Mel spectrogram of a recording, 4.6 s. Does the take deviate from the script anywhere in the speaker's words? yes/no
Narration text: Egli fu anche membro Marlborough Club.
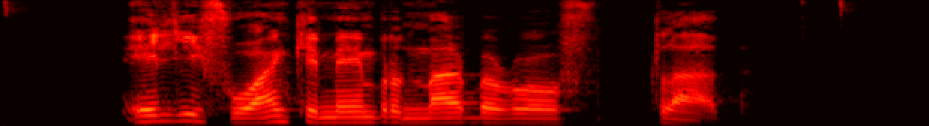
no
